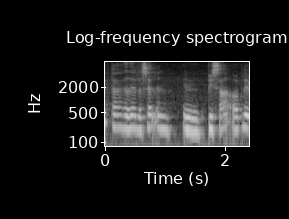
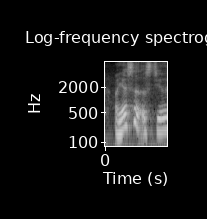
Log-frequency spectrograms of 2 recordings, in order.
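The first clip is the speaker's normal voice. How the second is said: usual speaking voice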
